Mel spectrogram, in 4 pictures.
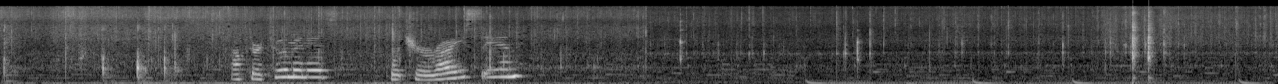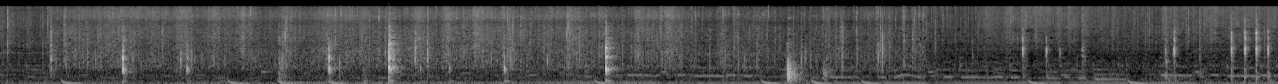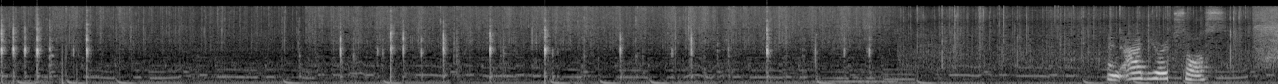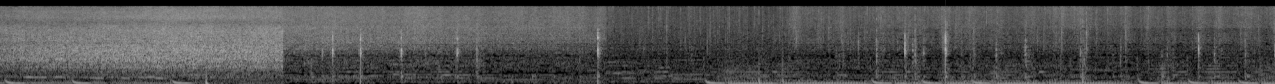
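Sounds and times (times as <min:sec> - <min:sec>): spatulas clacking against a wok: 0:00.0 - 0:02.3, 0:13.2 - 0:21.7, 0:22.8 - 0:23.8, 0:24.4 - 0:26.6, 0:28.5 - 0:34.5, 0:47.1 - 0:51.0
rice sizzling in a wok: 0:00.0 - 0:51.0.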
